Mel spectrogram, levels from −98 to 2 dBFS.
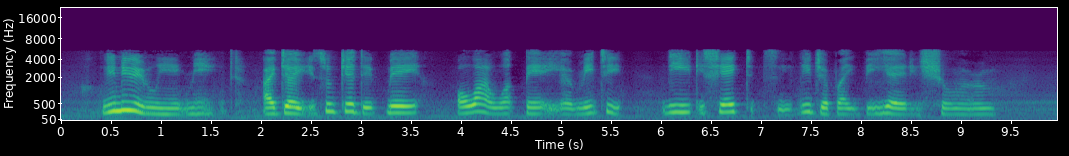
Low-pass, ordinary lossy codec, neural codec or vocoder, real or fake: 5.4 kHz; none; codec, 16 kHz, 0.5 kbps, FunCodec, trained on LibriTTS, 25 frames a second; fake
